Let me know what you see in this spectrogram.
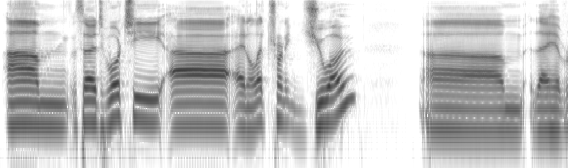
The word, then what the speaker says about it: Tvorchi: Is it Tvorchi? Tvorchi, am I saying that correctly, Jarrod? Or? – Yep, that's it.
